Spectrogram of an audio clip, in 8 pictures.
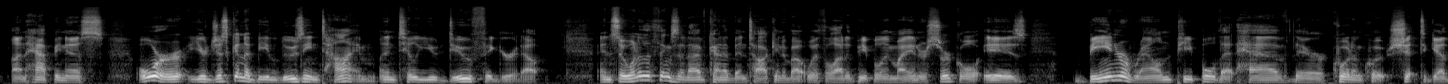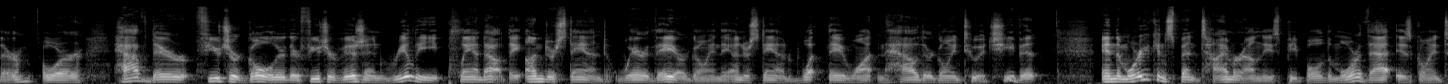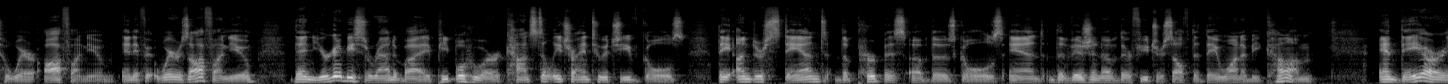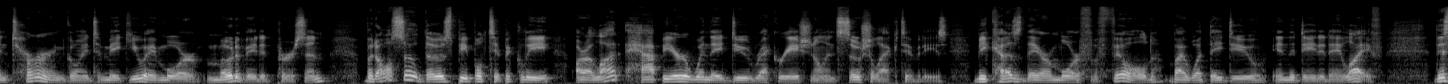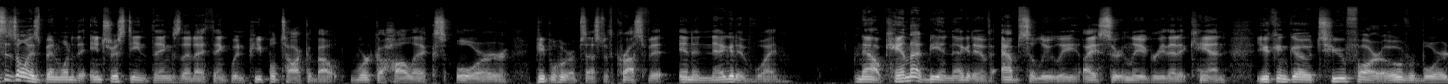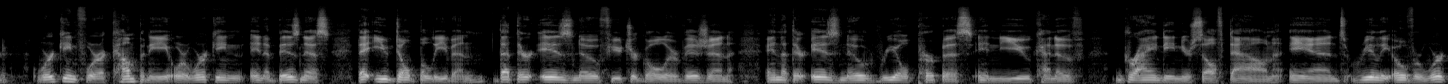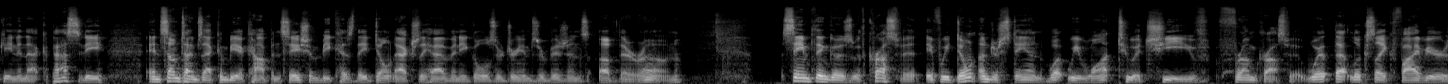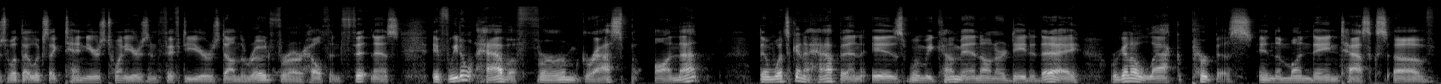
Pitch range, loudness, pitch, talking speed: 95-120 Hz, -25 LUFS, 105 Hz, 190 wpm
